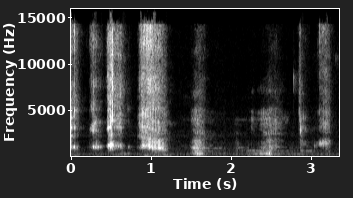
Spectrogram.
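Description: Crunchy curry leaf vadam is bitten and chewed up close in a series of sharp, dry crunches with short pauses between them, and no one speaks.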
